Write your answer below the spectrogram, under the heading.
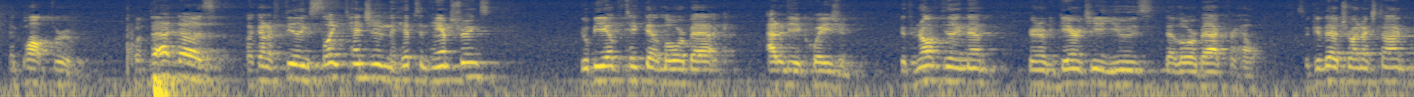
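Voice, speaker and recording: Amid light background noise and audible room echo, a man speaks with ordinary pitch variation and big swings in loudness. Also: fairly quick pace. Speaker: fitness coach. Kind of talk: tutorial. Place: gym. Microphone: camera far.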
